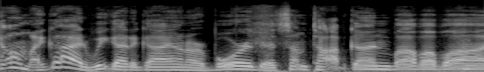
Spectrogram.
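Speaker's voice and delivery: high, gushing mock excitement; a hammed-up thrill, pitched high; excited gush. Executive director raving about a pilot, high excited gush.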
